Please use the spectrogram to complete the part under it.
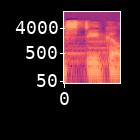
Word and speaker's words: Sticha: And my first name is spelled C-O-R-Y. I'm at Twitter, Facebook, Instagram, Untapped, all that kind of fun stuff. F-R Corey Stica, last name spelled S-T-I-C-H-A.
